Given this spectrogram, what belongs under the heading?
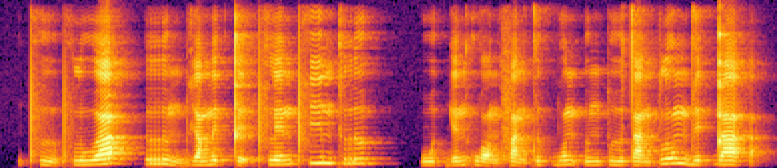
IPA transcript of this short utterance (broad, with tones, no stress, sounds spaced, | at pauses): pʰ ɯː˨˩ pʰ l u˦˥ a̯ | r ɯ˨˩ ŋ b i˧ a̯ m e˥˩ k̚ t e˨˩ ʔ pʰ l e˦˥ n pʰ iː˥˩ m k r ɯ˥˩ k̚ | w ɯ˨˩ k̚ j e˦˥ n k w ɔː˩˦ n f a˨˩ ŋ t ɯ˥˩ k̚ b o˥˩ n ʔ ɯ˧ ŋ p ɯː˧ t a˧ n p l o˥˩ m d e˦˥ k̚ d a˥˩ ʔ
